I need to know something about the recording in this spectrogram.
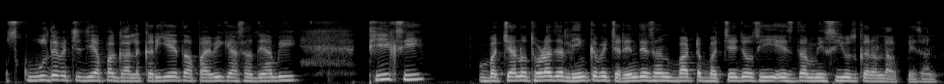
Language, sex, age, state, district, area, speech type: Punjabi, male, 30-45, Punjab, Tarn Taran, urban, spontaneous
